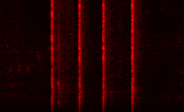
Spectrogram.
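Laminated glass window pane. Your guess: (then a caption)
Impact-rated. A knife taps four times on a laminated-glass impact-rated window pane, which is confirmed as impact rated by its Miami-Dade approval marking. Each tap is a short, bright click that dies away almost at once, with no lingering ring.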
